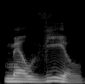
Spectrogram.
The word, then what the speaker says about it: Melville: It's a major film by a major director, Jean-Pierre Melville, and I'm not pronouncing it Melville because he borrowed his last name from Herman, and it's silly to Frenchify it.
